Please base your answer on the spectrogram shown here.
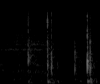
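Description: Keystrokes on a Dell XPS 13 7390 laptop's shallow-travel keyboard, heard as a few quick clusters of crisp, close clicks with short pauses between them.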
